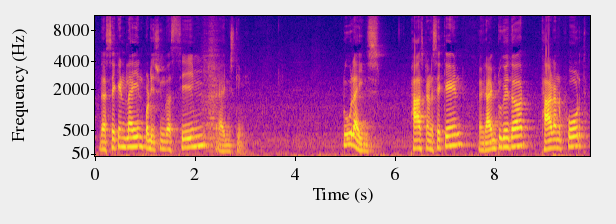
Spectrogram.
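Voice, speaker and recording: Odia-accented man teaching a poetry lesson. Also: fairly high pitch. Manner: slow, deliberate explanations with repeated words; switches between English and Odia. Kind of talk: classroom lecture on poetry.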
